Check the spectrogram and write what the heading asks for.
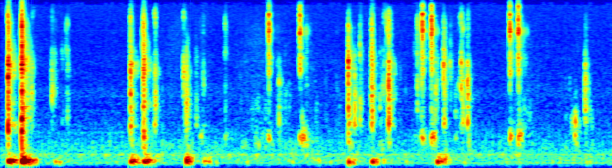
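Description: Computer keyboard typing: irregular clusters of key presses with short pauses between them, as figures are keyed in.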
